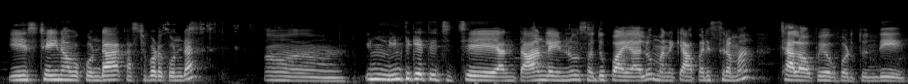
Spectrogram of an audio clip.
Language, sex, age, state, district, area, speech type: Telugu, female, 30-45, Andhra Pradesh, Sri Balaji, urban, spontaneous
